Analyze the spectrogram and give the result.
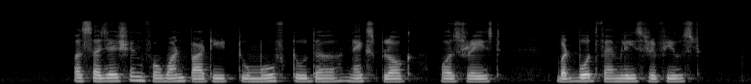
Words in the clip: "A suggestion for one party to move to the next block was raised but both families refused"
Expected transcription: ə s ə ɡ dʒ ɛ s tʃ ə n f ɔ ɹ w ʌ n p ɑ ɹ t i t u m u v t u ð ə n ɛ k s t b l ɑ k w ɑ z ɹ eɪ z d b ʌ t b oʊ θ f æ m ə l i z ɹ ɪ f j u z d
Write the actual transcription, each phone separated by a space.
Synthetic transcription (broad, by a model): ə s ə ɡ dʒ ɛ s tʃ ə n f ɔ ɹ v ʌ n p ɑ ɹ t i t u m u v t u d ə n ɛ k s t b l ɑ k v ɑ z ɹ eɪ z d b ʌ t b oʊ t f æ m ə l i z ɹ ɪ f j u z d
